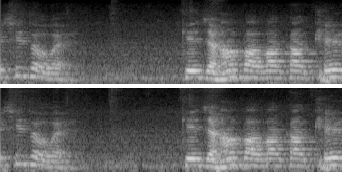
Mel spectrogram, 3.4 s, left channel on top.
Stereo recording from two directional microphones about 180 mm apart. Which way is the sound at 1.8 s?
45° left (ahead or behind).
